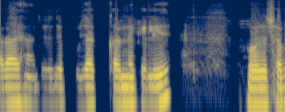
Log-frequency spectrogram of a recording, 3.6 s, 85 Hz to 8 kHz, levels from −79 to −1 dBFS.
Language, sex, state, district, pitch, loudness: Hindi, male, Bihar, Muzaffarpur, 120 Hz, -14 LUFS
